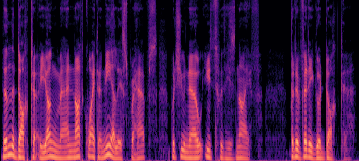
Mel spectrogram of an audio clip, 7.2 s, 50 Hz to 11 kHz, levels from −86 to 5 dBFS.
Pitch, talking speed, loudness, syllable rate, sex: 125 Hz, 190 wpm, -18 LUFS, 4.9 syllables/s, male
